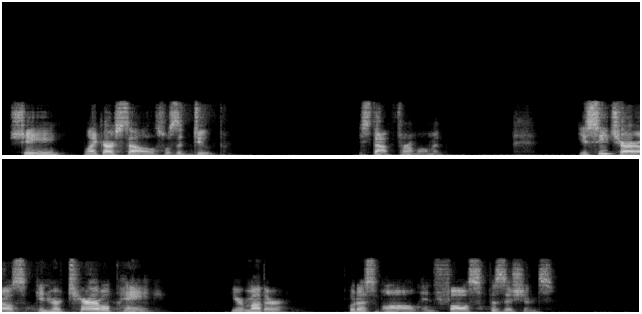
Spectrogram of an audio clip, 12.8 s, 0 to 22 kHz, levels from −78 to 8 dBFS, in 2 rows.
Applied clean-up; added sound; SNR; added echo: neural mask model DeepFilterNet 3.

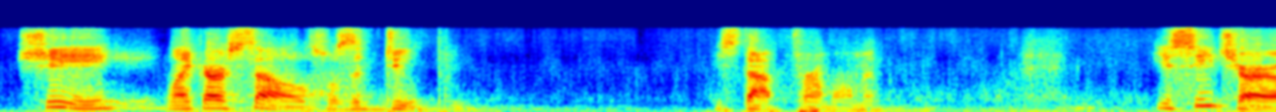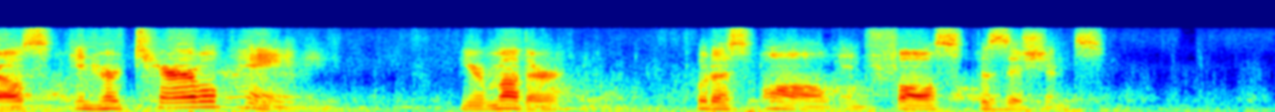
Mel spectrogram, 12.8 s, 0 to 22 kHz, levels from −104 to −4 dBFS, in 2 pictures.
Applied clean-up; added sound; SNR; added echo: neural separator model SepFormer DNS4.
